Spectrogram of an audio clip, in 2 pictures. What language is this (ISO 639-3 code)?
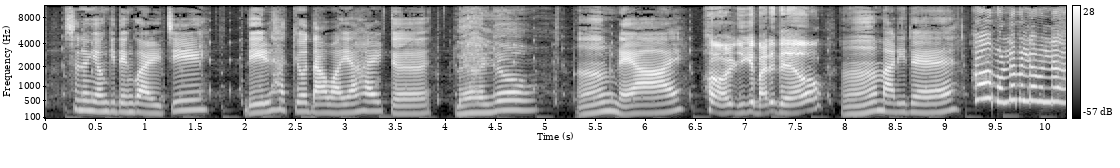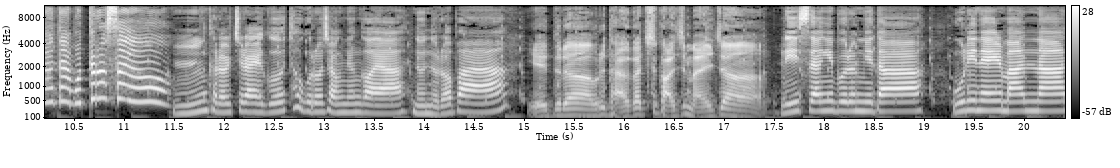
kor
